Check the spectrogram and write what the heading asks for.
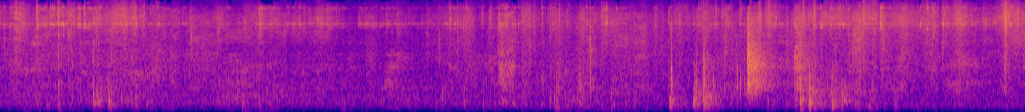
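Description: Kittens scampering and pouncing on carpet: an irregular string of soft thumps and scuffles, busiest a few seconds before the end.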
